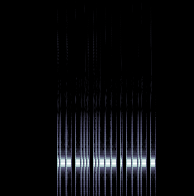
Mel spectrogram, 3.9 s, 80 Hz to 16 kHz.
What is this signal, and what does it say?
Morse code, heard as a keyed tone, about 38 wpm, 700 Hz. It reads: WB2EQT
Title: USA Call Signs 40wpm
